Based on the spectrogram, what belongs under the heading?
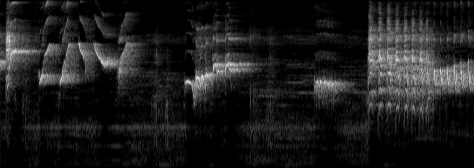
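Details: Greater green leafbird from Kediri imitating other birds: a quick series of high looping whistles, then rising slurred notes and a whistled phrase, finishing in a fast, rapidly repeated high trill.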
